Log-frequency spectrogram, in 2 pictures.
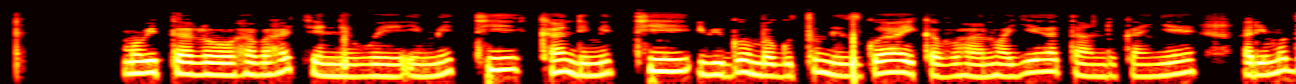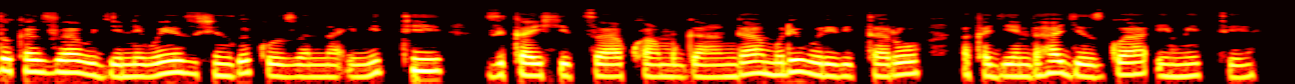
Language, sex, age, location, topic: Kinyarwanda, female, 18-24, Nyagatare, health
